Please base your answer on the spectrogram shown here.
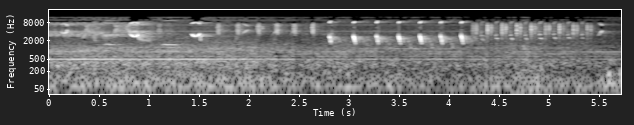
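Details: Thrush nightingale song with two slurred opening notes followed by a rapid, evenly spaced series of hard chock-like clicks, heard against constant electrical hum and rustling background noise.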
